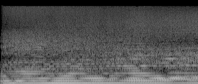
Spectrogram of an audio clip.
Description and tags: Square wave rising from A to slightly sharp with some modulation thrown in rendered in Cooldedit 96. Processed with various transforms including, distortions, delays, reverbs, reverses, flangers, envelope filters, etc.
digital, square, synth, synthesis, synthesizer, synthetic, wave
